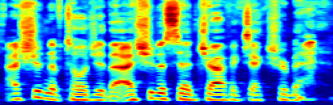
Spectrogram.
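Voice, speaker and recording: A man's voice: medium pitch, steady tone, racing, a bit bright. Joking, rambling man co-hosting a podcast. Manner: rambling, joking, eats while talking. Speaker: podcast co-host. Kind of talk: casual chat. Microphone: studio microphone.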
